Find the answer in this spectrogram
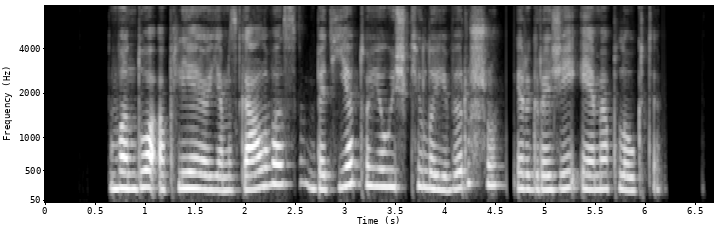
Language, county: Lithuanian, Klaipėda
